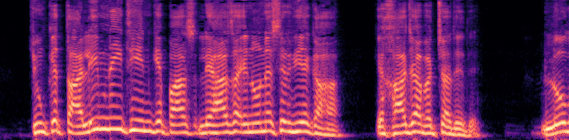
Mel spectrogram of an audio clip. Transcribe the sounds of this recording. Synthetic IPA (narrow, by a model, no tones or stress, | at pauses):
kjũːket̪aːliːmnɐɦĩt̪ʰiɪnk̬epaːs̬lɪɦaːzaɪnɦõːnesɪɾəfjek̬ɐɦa | kexaːd͡ʒabɐtːʃad̪eːd̪ḛː | loːɡ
